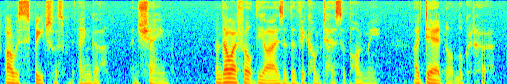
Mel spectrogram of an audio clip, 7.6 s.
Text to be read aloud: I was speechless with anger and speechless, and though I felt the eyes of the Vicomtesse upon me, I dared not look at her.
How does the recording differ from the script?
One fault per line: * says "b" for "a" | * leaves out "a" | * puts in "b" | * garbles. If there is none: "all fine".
* says "shame" for "speechless"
